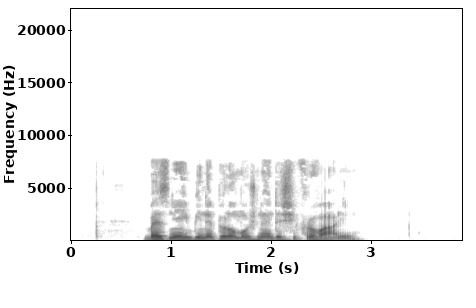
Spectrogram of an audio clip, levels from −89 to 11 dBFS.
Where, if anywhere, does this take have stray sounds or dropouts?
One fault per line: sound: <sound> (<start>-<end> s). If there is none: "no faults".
no faults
